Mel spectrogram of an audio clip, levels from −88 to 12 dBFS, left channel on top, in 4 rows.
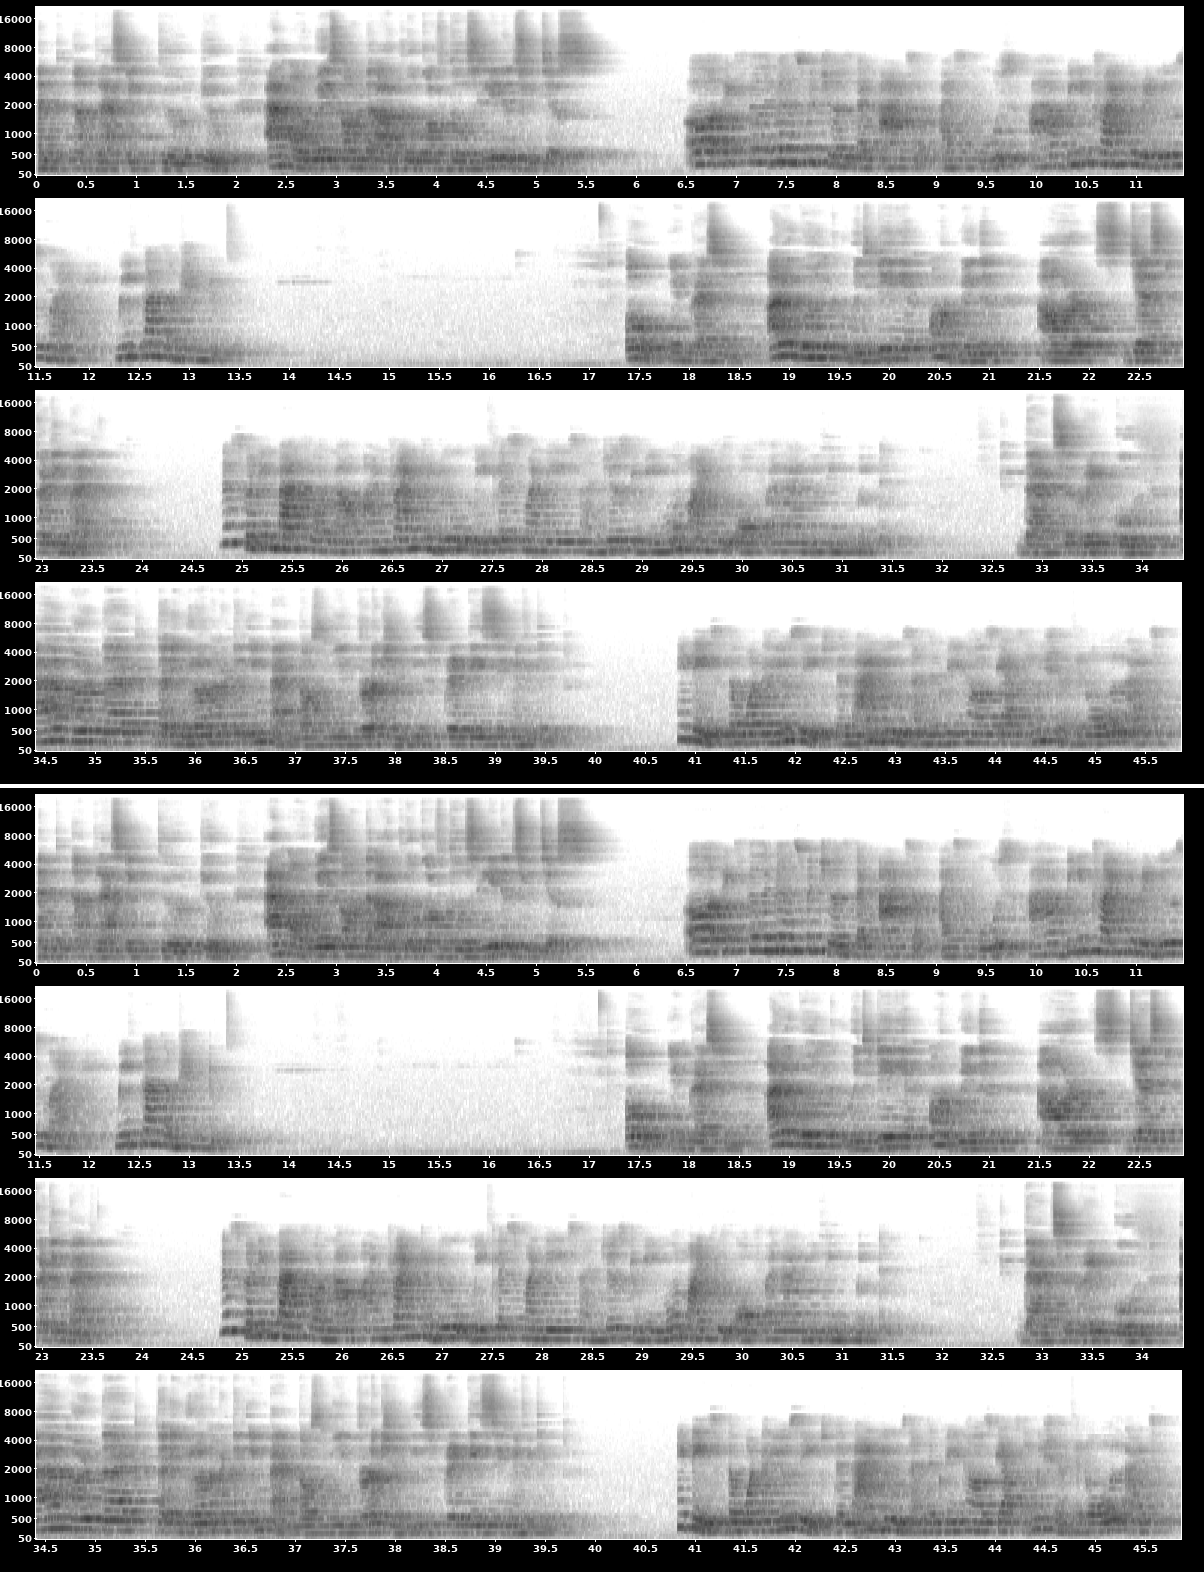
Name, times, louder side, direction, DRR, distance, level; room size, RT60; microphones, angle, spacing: voice 1, 0.0-5.5 17.3-21.1 21.5-23.4 32.7-39.6, equal, 35° right, -6 dB, 0.7 m, -24 dB
voice 2, 6.5-11.8 12.2-13.3 24.8-31.3 40.8-45.6, right 1 dB, 75° right, -3 dB, 0.4 m, -25 dB
3.4 x 2.1 x 2.2 m, 1.4 s
head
